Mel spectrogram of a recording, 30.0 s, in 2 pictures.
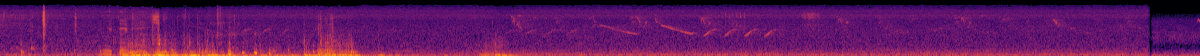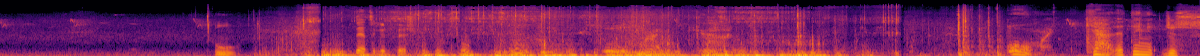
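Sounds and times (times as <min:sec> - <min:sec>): low thumps and rumble: 0:01.7 - 0:06.6, 0:18.0 - 0:28.7
small birds chirping: 0:06.4 - 0:14.4, 0:27.6 - 0:30.0.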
